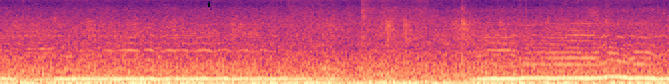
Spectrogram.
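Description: A bus engine rumbles low and steadily from inside the vehicle.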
